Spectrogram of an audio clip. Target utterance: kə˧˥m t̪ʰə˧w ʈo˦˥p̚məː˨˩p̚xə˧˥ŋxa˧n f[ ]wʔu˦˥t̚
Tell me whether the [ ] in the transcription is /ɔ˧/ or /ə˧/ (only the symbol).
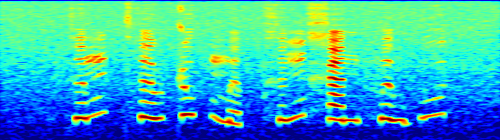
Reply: ə˧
